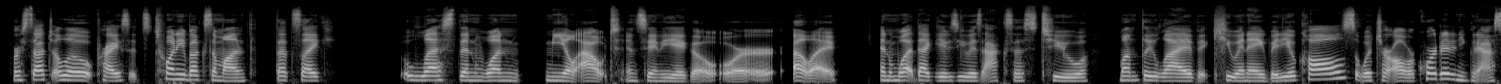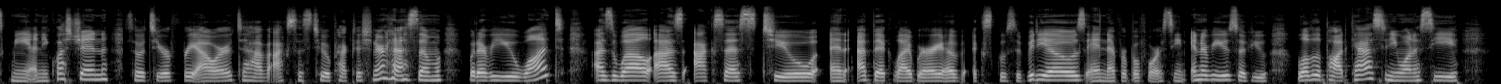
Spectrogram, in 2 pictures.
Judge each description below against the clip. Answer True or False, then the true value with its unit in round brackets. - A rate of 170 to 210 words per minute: True (185 wpm)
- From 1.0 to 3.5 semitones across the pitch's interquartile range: True (3.2 semitones)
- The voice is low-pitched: False (185 Hz)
